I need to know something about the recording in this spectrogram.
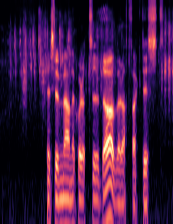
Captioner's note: A bird chirps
